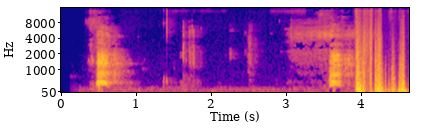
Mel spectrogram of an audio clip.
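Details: Kangal dogs in a village in spring, struggling in the heat: one loud, deep single bark near the start, a pause with faint scattered noises, then a burst of sharp rattling and clattering sounds at the end.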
